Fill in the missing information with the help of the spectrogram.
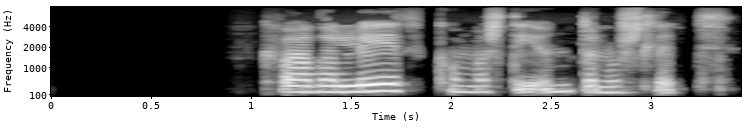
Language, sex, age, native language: Icelandic, female, 20-29, Icelandic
